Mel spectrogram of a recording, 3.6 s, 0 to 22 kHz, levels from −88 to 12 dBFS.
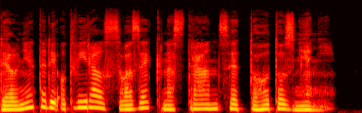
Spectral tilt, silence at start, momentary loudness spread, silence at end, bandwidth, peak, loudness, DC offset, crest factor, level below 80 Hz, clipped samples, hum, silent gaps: -6 dB/octave; 0 s; 4 LU; 0.3 s; 14.5 kHz; -8 dBFS; -24 LUFS; under 0.1%; 14 dB; -62 dBFS; under 0.1%; none; none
